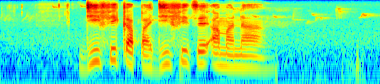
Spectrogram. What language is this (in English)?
Southern Sotho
